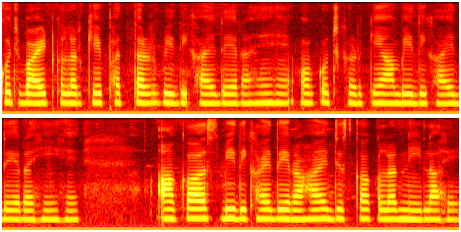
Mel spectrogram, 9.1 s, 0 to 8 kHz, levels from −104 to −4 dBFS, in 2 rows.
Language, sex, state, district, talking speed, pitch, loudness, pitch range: Hindi, female, Maharashtra, Dhule, 175 wpm, 205 Hz, -26 LUFS, 200-210 Hz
